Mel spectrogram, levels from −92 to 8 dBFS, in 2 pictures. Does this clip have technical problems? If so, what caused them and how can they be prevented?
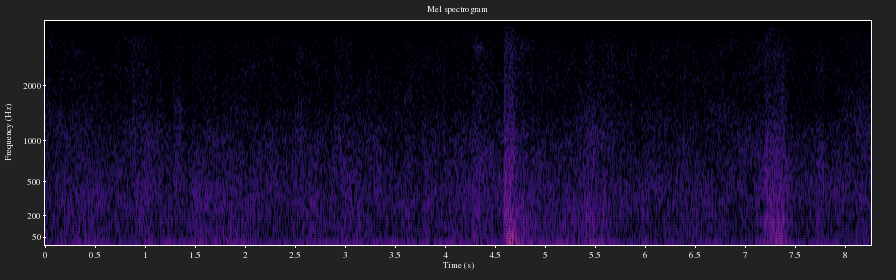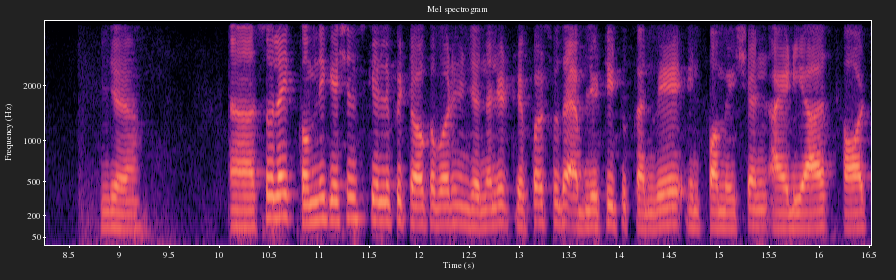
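Yes. The speech has three kinds of fault.

Sound chopped by the voice detector runs from 0.00 to 10.30 s, and again from 13.13 to 13.35 s. Across the first stretch almost all of the sound, about 9.6 s of it, gives way to synthetic fill. Quiet parts of the speech vanish. In the later stretch about 40 ms is replaced. The likely cause is a sender-side detector switching transmission on and off too eagerly. Lower the detector's sensitivity or add hangover time so it stays open through quiet passages.

Sound dropped by the voice detector occurs at 10.81 to 10.83 s. A tiny piece of the speech, about 10 ms, disappears. About 20 ms of steady noise stands in its place before the sound returns. This likely comes from the detector mistaking a soft moment for background and briefly stopping transmission. 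Widen the detector's onset and release margins, or disable discontinuous transmission, to keep word edges intact.

Comfort noise in place of the background appears from 16.17 to 16.25 s. For about 80 ms the real background is swapped for a flat, featureless hiss, about 2 dB quieter. This likely reflects the receiver filling a transmission pause with generated noise. The background sits about 40 dB below the loud parts. Turn off discontinuous transmission, or raise the rate of comfort-noise updates, so the fill tracks the real background.

Across the whole clip nothing reaches above 4 kHz, which points to a G.711 mu-law call path at 64 kbps.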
